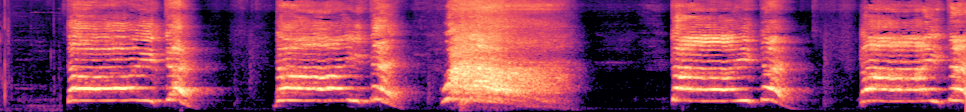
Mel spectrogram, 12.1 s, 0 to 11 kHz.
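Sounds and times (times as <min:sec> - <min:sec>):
group of men shouting together: 0:04.7 - 0:07.3.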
